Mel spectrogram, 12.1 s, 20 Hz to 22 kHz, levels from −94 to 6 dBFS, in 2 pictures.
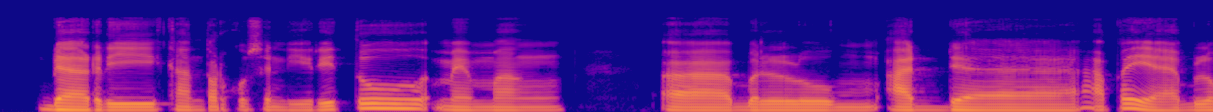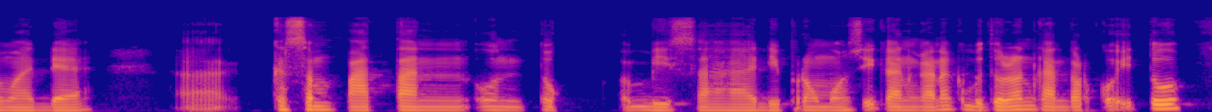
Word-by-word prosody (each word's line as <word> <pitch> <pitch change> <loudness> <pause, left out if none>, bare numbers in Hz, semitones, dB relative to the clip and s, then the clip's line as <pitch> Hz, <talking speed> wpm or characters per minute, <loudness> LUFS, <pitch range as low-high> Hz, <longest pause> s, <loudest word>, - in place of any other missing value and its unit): dari 110 -3 +4
kantorku 110 +1 -4
sendiri 110 +1 -2
tuh 165 -2 +4
memang, 105 -1 -3 0.6
eee, 105 -1 +3
belum 105 0 0
ada 110 -1 +1 0.5
apa 160 +9 +1
ya, 100 -8 +2
belum 105 0 -1
ada, 100 +2 -1 0.4
eee, - - -9 0.3
kesempatan 110 -3 +1
untuk 110 -1 -4 0.3
bisa 105 -2 -2
dipromosikan 105 +1 -1
karena 105 +4 +2
kebetulan 120 0 +3
kantorku 110 0 0
itu 155 +2 +4
110 Hz, 105 wpm, -25 LUFS, 105-115 Hz, 0.6 s, dari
